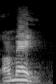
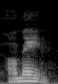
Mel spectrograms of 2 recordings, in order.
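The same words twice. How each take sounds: First: The word ends without its final n sound. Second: The word ends with a full n sound. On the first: The speaker calls it wrong. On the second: The speaker calls it right.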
